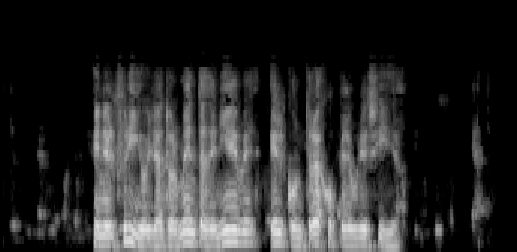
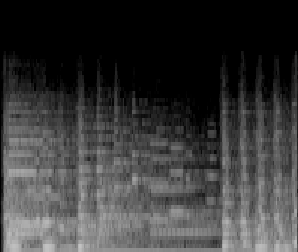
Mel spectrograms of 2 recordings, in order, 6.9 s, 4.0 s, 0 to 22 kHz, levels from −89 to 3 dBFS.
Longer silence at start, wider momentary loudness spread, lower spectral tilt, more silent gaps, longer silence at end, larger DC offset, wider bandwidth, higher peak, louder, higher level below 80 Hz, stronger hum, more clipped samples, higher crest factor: first, 1.25 s vs 0 s; second, 9 LU vs 14 LU; second, -7.5 dB/octave vs -9 dB/octave; neither; first, 1.05 s vs 0 s; second, under 0.1% vs 1%; first, 7.2 kHz vs 6 kHz; first, 0 dBFS vs -10 dBFS; first, -15 LUFS vs -29 LUFS; second, -64 dBFS vs -48 dBFS; neither; neither; about the same, 16 dB vs 18 dB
